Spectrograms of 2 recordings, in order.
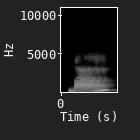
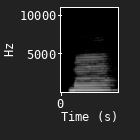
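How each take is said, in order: First: The pitch rises toward the end. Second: The pitch stays high and level. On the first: It means hemp. "the high-rising tone" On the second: It means mother. "the high-level tone"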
